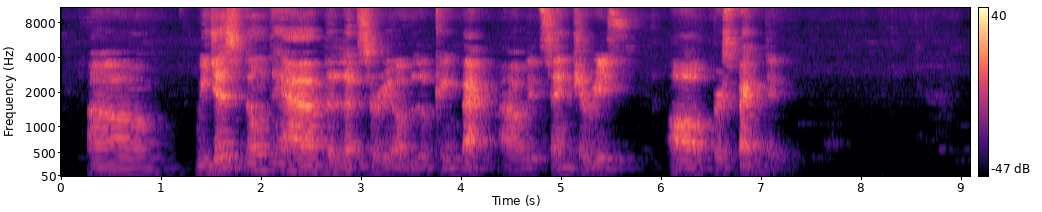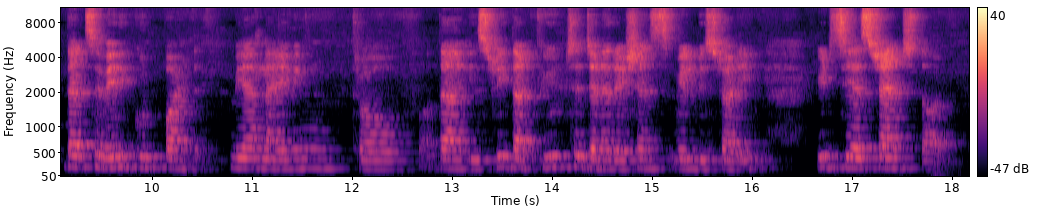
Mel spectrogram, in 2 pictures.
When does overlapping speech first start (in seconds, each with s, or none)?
none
